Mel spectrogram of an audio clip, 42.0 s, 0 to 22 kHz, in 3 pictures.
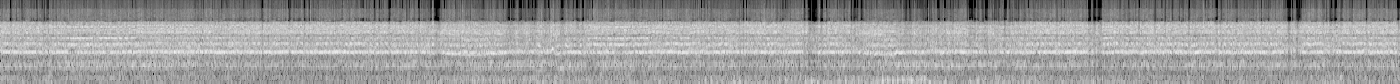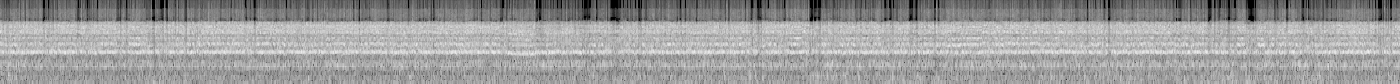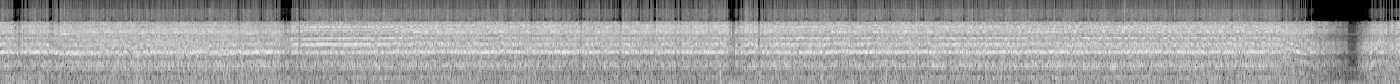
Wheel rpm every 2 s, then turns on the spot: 230, 230, 230, 230, 230, 230, 230, 230, 230, 230, 230, 230, 230, 230, 220, 220, 230, 230, 220, 220, 130.
none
